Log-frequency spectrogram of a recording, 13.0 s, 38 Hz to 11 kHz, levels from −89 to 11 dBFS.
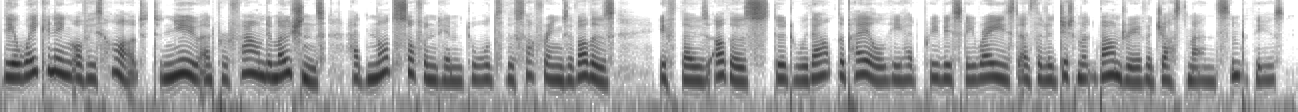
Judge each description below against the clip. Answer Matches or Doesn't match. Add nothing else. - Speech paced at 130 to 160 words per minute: Doesn't match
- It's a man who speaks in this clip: Doesn't match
